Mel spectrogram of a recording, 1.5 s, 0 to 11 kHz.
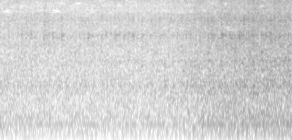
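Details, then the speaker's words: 2008-2016 6.7 Cummins tow truck with a rebuilt engine, cold start after valve adjustment and CCV filter/valve cover gasket service: low, even diesel clatter at a slightly fast cold idle with no misses or knocks; normal idle. "she's ice cold has no air little fast idle action she's warming up that gas hand works when it wants to nothing to be alarmed about"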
